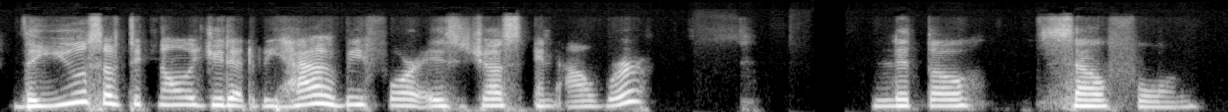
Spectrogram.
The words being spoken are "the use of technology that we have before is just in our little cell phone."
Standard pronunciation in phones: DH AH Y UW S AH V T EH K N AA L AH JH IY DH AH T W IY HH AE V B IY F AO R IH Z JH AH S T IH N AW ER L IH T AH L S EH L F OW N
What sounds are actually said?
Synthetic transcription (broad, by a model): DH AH Y UW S AH V T EH K N AA L AH JH IY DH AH T W IY HH AE V B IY F AO R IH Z JH AH S T IH N AW ER L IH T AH L S EH L F OW N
